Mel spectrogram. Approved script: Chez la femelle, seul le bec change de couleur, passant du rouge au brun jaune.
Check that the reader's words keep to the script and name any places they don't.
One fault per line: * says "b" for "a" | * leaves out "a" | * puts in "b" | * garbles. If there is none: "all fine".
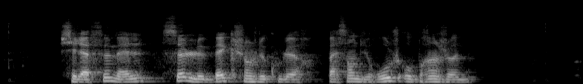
all fine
